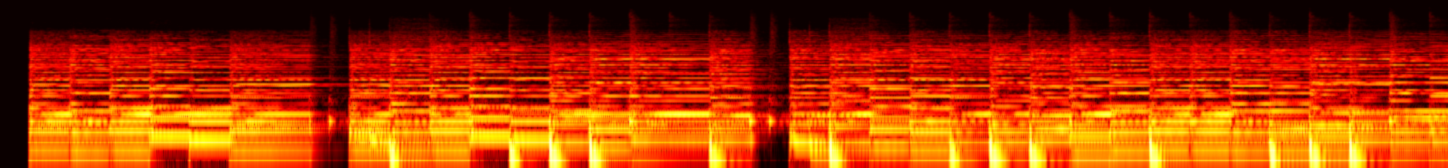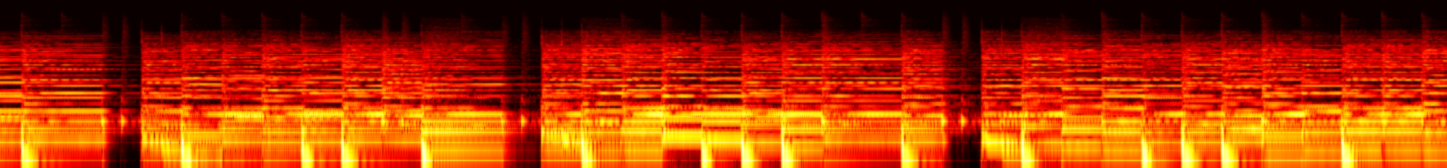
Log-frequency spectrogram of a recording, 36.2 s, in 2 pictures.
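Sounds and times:
rock music: 0.4s - 36.1s.

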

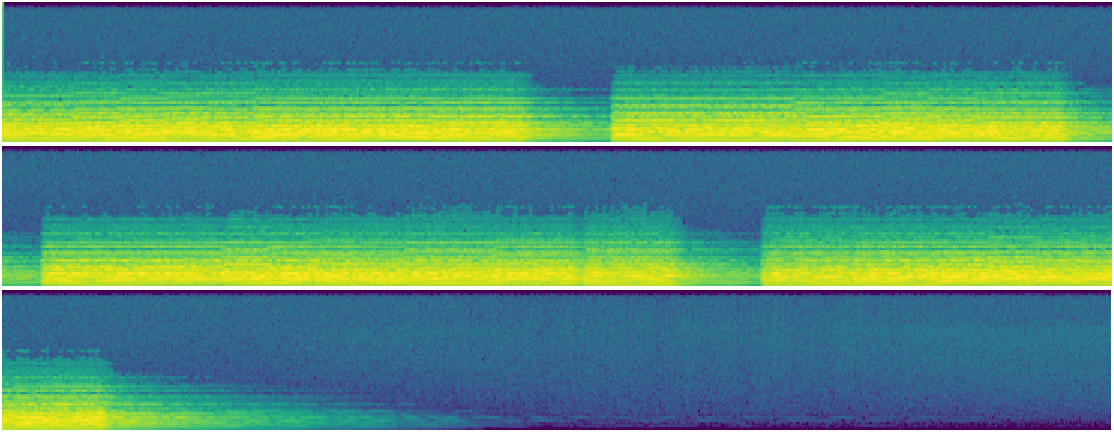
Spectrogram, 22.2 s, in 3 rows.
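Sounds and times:
pipe organ: 0.0s - 16.5s.

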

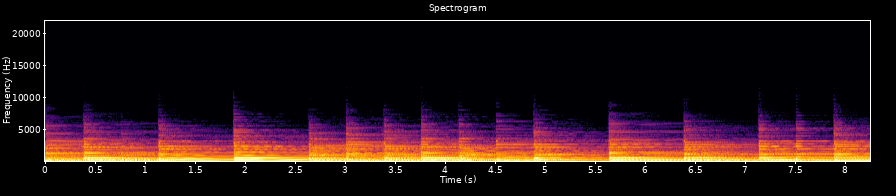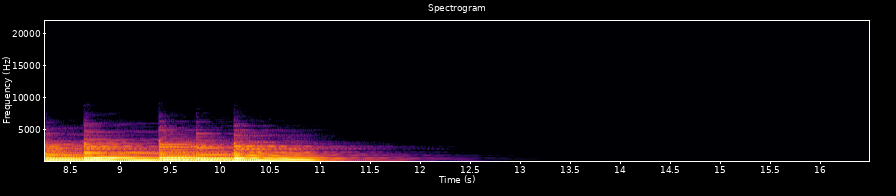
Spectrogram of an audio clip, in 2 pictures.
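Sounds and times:
piano: 0.0s - 12.4s.

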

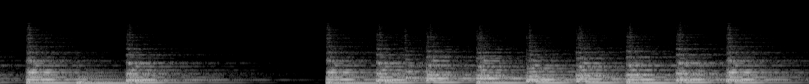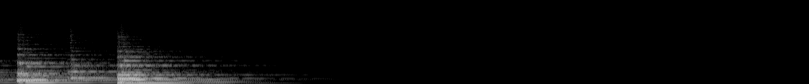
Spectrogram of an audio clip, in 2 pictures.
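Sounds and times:
string orchestra playing pizzicato: 0.0s - 2.4s, 3.3s - 10.5s.

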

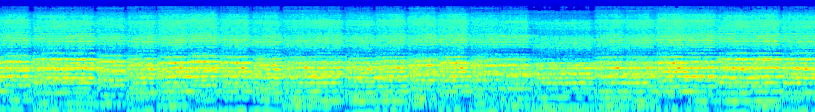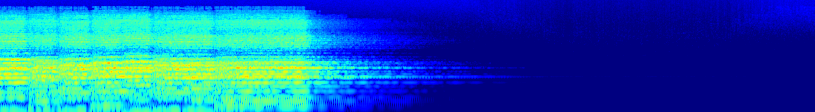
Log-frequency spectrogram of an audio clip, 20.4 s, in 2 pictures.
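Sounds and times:
choir singing: 0.0s - 15.2s.

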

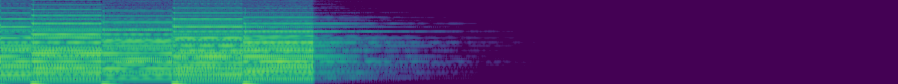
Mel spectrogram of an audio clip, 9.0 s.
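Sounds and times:
organ: 0.0s - 3.7s.

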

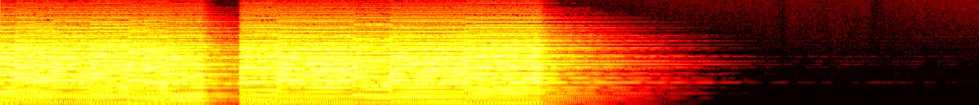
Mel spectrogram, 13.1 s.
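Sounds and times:
organ: 0.0s - 8.3s.

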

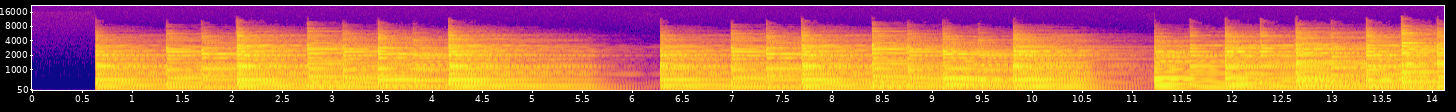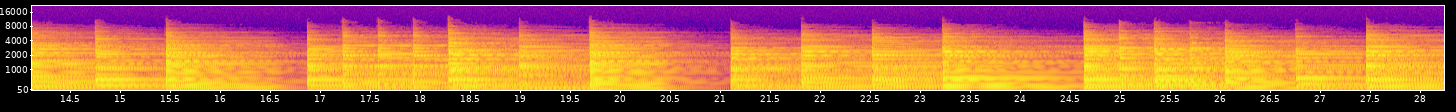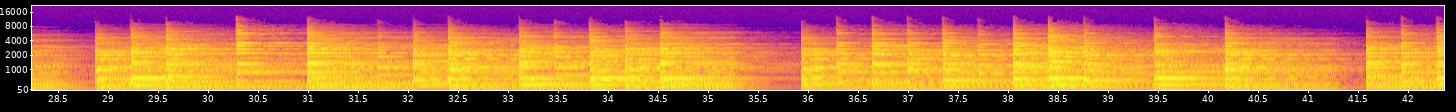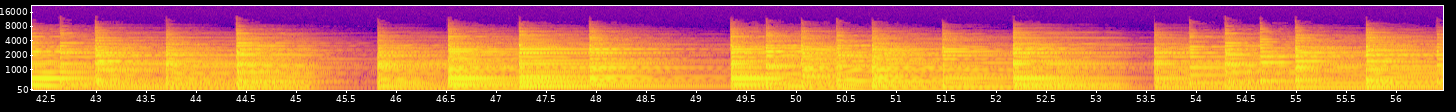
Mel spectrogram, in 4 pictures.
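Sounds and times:
piano: 0.0s - 56.4s.

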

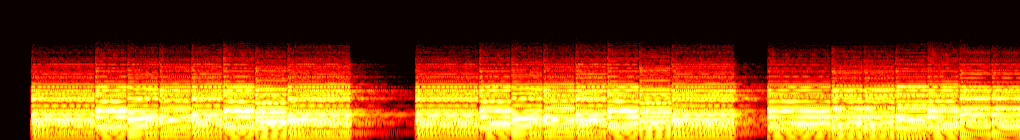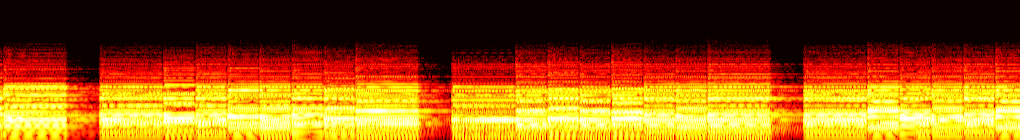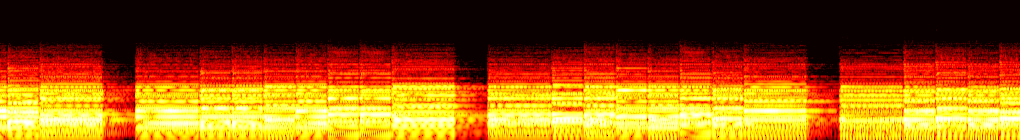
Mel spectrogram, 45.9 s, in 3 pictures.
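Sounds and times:
bassoon quartet: 0.5s - 5.4s, 6.2s - 45.8s.

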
